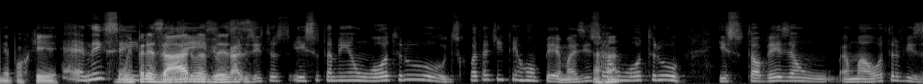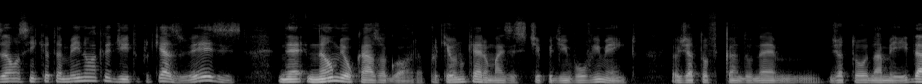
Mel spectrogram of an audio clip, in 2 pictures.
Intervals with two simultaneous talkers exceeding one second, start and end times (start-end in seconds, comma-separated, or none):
1.1-2.6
